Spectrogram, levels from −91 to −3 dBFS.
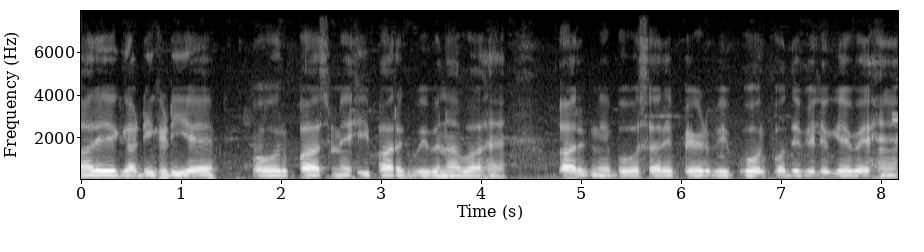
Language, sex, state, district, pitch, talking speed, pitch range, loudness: Hindi, male, Rajasthan, Bikaner, 105 Hz, 190 wpm, 100-110 Hz, -16 LUFS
